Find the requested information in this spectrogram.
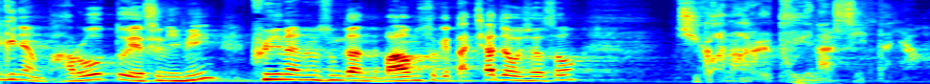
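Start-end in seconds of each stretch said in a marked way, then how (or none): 4.5-6.1 low whisper; what Jesus did not say to Peter, whispered; hushed question. Retold or imitated. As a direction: breathe it out as a whisper. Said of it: "이러지 않으셨어요".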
